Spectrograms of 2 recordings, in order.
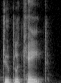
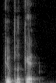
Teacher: So, remember, when you see a word ending with a t and it's a multiple syllable, you have to look closely to know the pronunciation. If it's a verb, pronounce it with the long a like duplicate. If it's not a verb, pronounce it with a short sound, duplicate.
